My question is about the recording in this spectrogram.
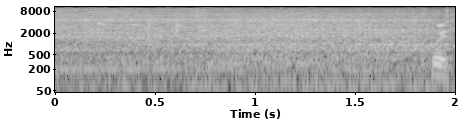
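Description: Steady background noise: an even hiss with a faint low hum under it, holding one level throughout.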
